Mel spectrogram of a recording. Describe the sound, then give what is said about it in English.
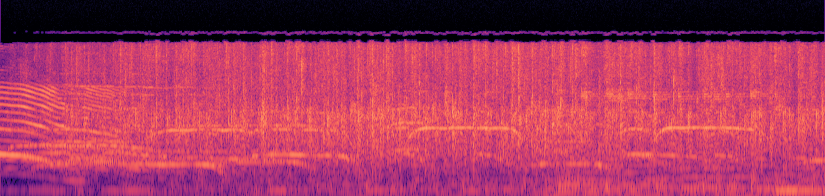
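A large live audience at a Harmontown show applauds and cheers loudly and continuously as Dan Harmon is welcomed, with whoops and high shouts rising above a dense wash of clapping that fills the whole stretch. “Wow, what a crowd. What a crowd.”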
